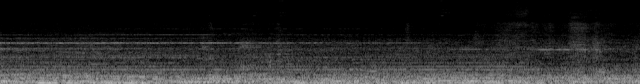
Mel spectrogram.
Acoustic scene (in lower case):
subway train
